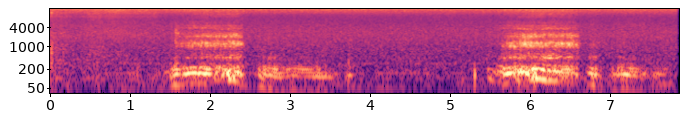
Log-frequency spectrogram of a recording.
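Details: Snoring from a sleeping dog on a bed, human-like: loud, rumbling snores over two breath cycles about four seconds apart, each a harsh inhale followed by a softer exhale.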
